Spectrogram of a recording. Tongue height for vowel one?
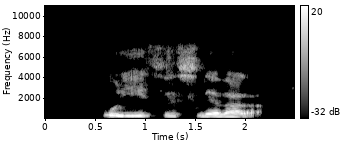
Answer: high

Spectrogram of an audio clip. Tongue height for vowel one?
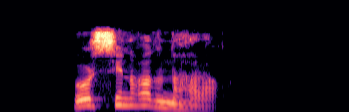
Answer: high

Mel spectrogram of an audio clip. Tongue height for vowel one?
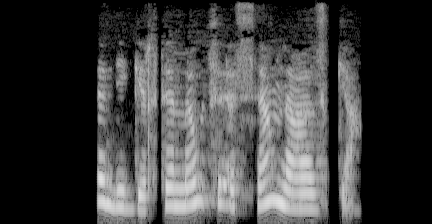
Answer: low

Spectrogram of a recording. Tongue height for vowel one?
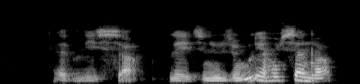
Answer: low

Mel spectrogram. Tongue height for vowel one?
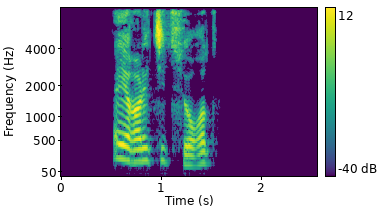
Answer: low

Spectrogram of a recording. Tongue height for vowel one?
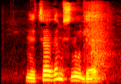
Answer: mid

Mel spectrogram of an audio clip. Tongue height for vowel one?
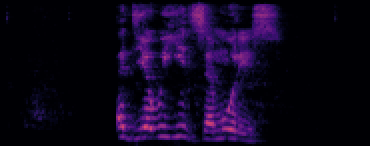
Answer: low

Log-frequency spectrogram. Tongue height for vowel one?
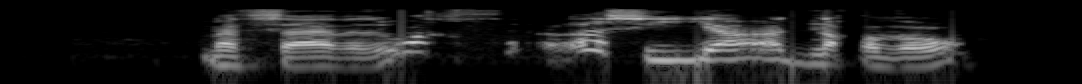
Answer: low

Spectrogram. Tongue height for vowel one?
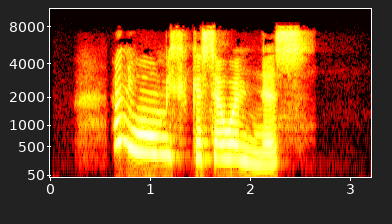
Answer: low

